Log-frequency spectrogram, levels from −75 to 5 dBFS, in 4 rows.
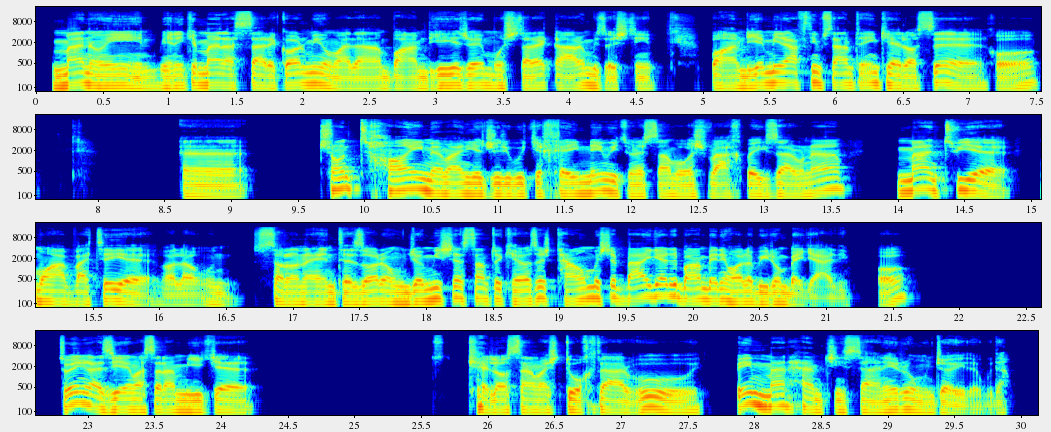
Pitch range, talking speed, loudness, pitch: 105-130 Hz, 160 wpm, -21 LUFS, 115 Hz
